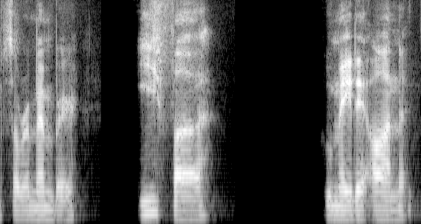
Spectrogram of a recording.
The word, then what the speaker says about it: Aoife: is how you say the name, so remember, Aoife, who made it on 2 lists. Those 2 were me and Felix, and not Dexter, of course. Felix, what does Aoife do, and why did you pick Aoife?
